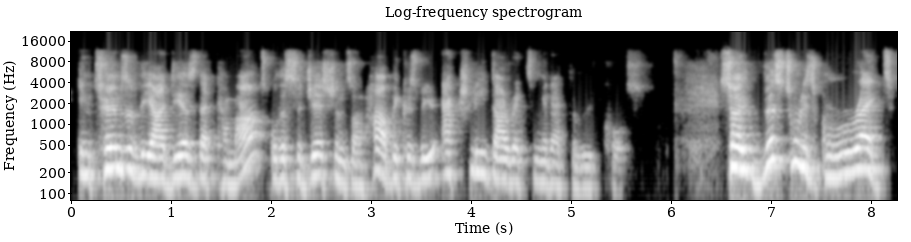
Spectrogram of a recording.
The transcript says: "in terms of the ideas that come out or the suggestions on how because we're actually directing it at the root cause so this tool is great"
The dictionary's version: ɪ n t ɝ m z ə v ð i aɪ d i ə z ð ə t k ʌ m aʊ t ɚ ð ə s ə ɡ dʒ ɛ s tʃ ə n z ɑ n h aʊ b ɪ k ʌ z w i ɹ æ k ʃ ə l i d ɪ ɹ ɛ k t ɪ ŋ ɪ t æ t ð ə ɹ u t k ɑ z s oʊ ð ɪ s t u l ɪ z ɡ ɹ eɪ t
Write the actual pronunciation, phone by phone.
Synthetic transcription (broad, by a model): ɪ n t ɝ m z ə v ð i aɪ d i ə z ð ə t k ʌ m aʊ t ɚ ð ə s ə ɡ dʒ ɛ s tʃ ə n z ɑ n h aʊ b ɪ k ʌ z w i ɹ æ k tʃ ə l i d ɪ ɹ ɛ k t ɪ ŋ ɪ t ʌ t ð ə ɹ u t k ɑ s s oʊ ð ɪ s t u l ɪ z ɡ ɹ eɪ t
